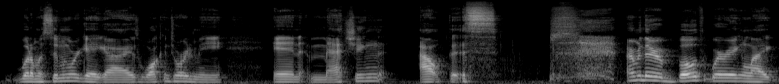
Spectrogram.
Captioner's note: chuckles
